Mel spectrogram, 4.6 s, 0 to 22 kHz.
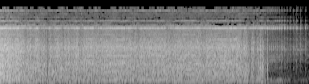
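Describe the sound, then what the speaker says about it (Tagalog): A DeWalt D25033 rotary hammer being test run in hammer mode gives about four seconds of dense, loud mechanical rattling and hammering, then cuts off abruptly into quiet. "Lagyan natin sa hammer."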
